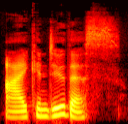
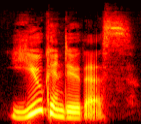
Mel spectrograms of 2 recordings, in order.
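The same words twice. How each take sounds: First: Said in the usual way. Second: You stressed and said slowly; pep talk stress on YOU. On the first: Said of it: "putting it in the second person perspective". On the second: Shown as a demonstration. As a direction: cheer yourself on by leaning on You. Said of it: "feels like a little pep talk from a good friend".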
